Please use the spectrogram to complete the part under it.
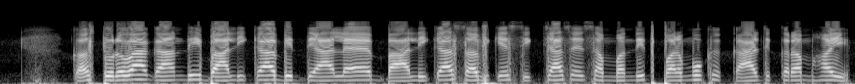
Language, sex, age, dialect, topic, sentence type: Magahi, male, 25-30, Western, banking, statement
